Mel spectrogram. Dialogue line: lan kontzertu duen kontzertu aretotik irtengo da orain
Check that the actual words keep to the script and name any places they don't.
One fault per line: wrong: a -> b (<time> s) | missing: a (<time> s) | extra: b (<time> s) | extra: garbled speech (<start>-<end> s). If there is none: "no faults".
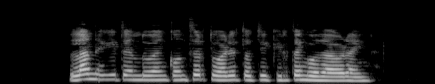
wrong: kontzertu -> egiten (1.0 s)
